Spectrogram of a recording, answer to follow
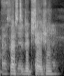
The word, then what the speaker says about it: prestidigitation: Prestidigitation.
